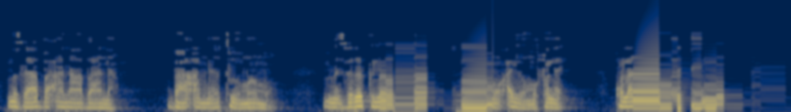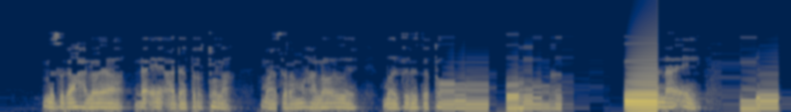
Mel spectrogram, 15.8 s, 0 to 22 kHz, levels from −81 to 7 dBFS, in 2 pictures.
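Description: Throughout, the speech is dull and granular, with a gurgling, flickering quality. This is likely heavy MP2 compression at a low rate such as 16 kbps. Unlike MP3 swirl, the damage comes as whole upper sub-bands switching off.

From 3.80 to 4.92 s, just after "amna thomamah mii zigi" and before "a yuwa", the voice turns into a rigid metallic buzz at 100 Hz. The same robotic sound from repeated short buffers returns from 6.33 to 8.05 s, ending before "mii ziga halauya na"; from 12.33 to 14.48 s, after "zirana halauya ma zire"; and from 15.07 s to the end. The cause is likely a 10 ms buffer replayed over and over while new audio is skipped. The fixed 100 Hz pitch sets it apart from a stutter or dropout.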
